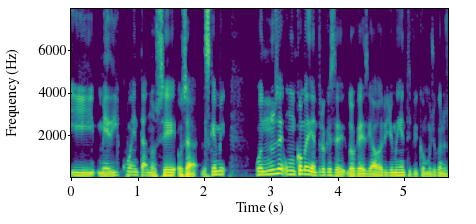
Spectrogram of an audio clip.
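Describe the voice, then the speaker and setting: Talking at a very fast pace, a man with a medium pitch uses lively intonation in a dark, mellow tone. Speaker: podcast host and comedian. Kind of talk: casual chat.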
